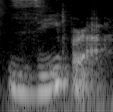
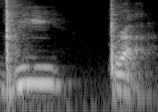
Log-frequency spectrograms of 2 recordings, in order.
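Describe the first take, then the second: First: Said in the usual way. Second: "Zebra" in two loud, separated beats; split into syllables. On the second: Shown as a demonstration. Teacher clapping out syllables for children, "Zebra" broken in two. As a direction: say "Zebra" as ze, pause, bra. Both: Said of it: "How many syllables?".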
